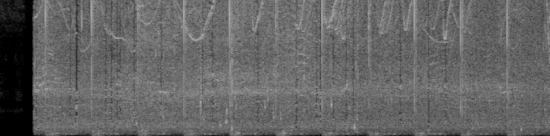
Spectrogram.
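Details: A minke whale off the Beara Peninsula gives low, throbbing pulse trains with its own clicks, believed to be a reproductive song. A constant barrage of common dolphin whistles and clicks sounds overhead.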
